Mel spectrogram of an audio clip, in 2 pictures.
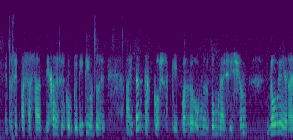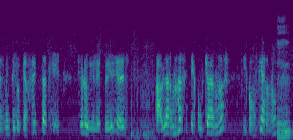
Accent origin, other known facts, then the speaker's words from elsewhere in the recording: Argentina; yo te diría que lo que como empresario argentino lo que uno tiene que tener son las reglas claras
